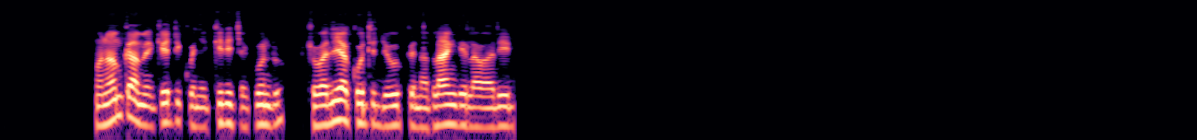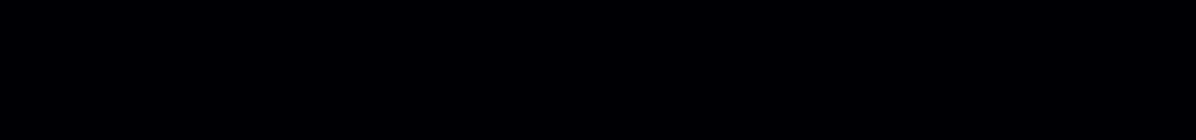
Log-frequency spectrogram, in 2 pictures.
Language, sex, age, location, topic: Swahili, male, 18-24, Nakuru, health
